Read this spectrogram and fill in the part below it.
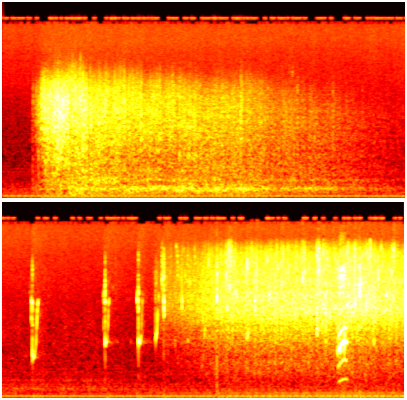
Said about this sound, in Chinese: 下雨喽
